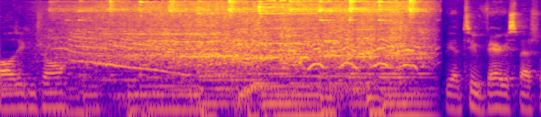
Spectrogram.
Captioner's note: crowd cheering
